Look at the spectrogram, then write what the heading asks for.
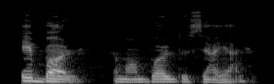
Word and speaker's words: bol: Except with the letters, with the consonants, C, R, F, and L. Okay? With these consonants, we do pronounce them. For example, bec, bar, bref, et bol.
